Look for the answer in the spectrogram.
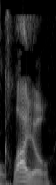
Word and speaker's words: Clio: How do you pronounce what city we are in right now? – Clio. – So Clio, yeah.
